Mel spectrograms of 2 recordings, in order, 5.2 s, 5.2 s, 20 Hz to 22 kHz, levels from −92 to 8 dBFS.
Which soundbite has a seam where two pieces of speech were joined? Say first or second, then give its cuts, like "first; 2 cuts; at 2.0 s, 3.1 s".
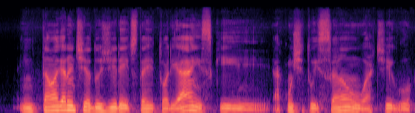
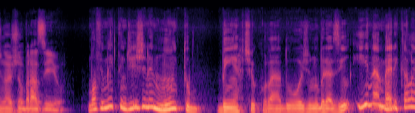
second; 1 cut; at 1.0 s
